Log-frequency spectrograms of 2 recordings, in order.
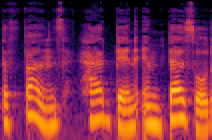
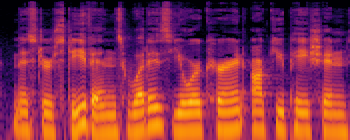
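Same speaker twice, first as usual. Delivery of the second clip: low, lawyerly courtroom voice; 5 semitones lower than usual. Reading one part of a practice transcript, in a low voice. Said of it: "I'll be speaking in a low voice".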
